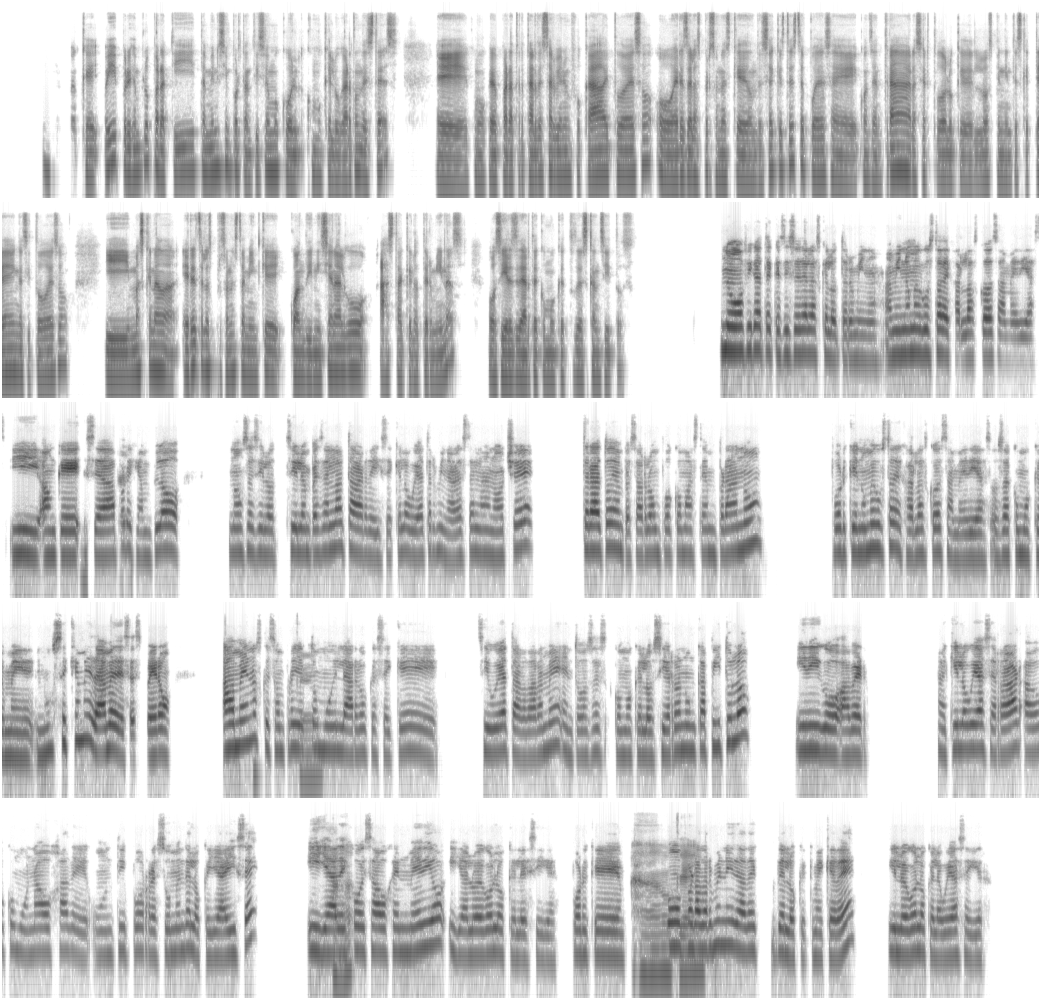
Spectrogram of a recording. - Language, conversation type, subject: Spanish, podcast, ¿Cómo evitas procrastinar cuando tienes que producir?
- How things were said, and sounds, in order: other background noise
